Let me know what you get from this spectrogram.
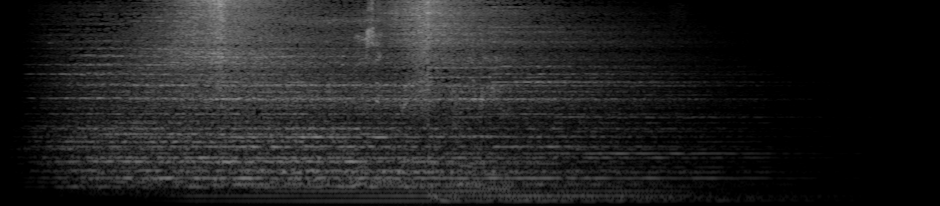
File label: Ambient Northern Lights Logo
